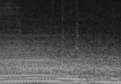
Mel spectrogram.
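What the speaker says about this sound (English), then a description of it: "You can add acceleration, you can add gas to increase the revs" A manual-transmission car engine held near idle while gas is added to raise the revs, a close, steady low hum with a slight drop in pitch over under two seconds.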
